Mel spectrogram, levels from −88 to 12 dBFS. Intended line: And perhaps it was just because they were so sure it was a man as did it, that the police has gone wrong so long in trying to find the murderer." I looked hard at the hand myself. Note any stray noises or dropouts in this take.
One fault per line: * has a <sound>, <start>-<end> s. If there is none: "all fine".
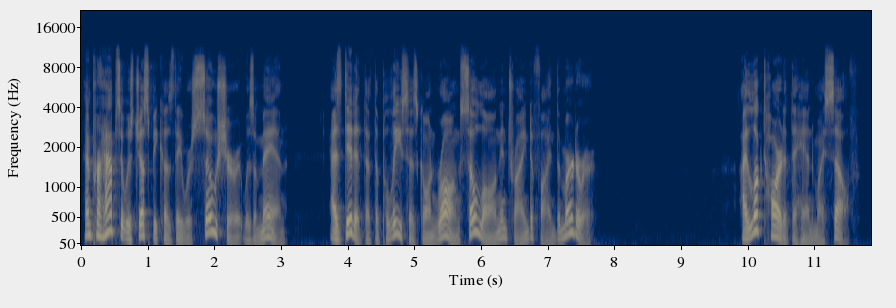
all fine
